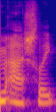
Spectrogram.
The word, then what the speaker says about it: Ashleigh: It's just my name, Ashleigh King.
